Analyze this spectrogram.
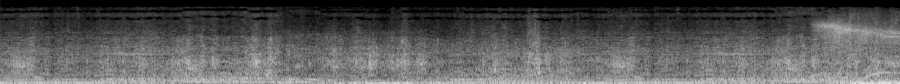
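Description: A truck engine rumbles steadily as the truck drives closer.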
